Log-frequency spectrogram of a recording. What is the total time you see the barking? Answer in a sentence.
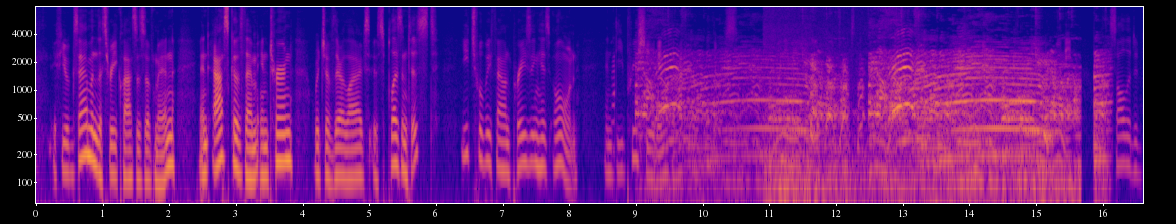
You can hear the barking for 2 seconds altogether.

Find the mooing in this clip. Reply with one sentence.
The mooing can be heard from 8.7 to 16.1 s.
